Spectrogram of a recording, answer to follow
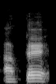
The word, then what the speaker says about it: até: Talvez alguns de vocês fossem pensar assim: "Poxa, professor, mas até tem duas sílabas, então não deveria ter só uma não. Não deveria ser monossílaba não, professor, porque eu aprendi que até era monossílaba. Você aprendeu errado, tá? A palavra até ela é de sílaba.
